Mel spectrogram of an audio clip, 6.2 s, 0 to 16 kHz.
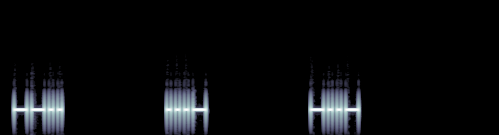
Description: Morse code, heard as a keyed tone, about 22 wpm, spaced as for 6 wpm, 700 Hz. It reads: ZVX
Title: USA Call Signs - 6 Characters - 8x Character Spacing - 22wpm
